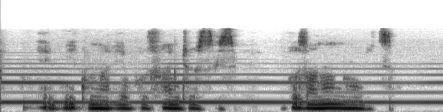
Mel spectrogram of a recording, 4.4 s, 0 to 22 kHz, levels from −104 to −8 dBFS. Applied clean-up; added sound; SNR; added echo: none; Wind instrument, woodwind instrument; 11 dB; none.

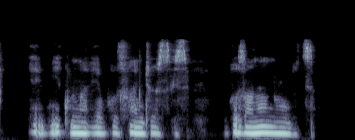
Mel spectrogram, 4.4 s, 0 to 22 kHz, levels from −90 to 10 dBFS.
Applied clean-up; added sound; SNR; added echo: neural mask model Resemble Enhance denoiser.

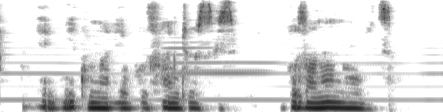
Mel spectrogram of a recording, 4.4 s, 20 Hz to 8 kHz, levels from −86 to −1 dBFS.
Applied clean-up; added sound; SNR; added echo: classical method log-MMSE.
